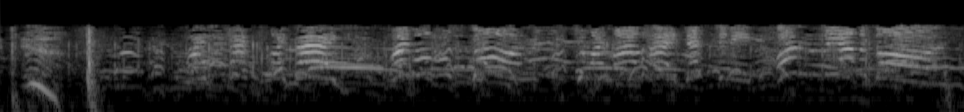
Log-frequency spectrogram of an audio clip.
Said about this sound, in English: Look at the crowd waiting for him at the station. Look how the crowd parts for him. Like Moses and the Red Sea. He's going to address them. Open the window so we can hear.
